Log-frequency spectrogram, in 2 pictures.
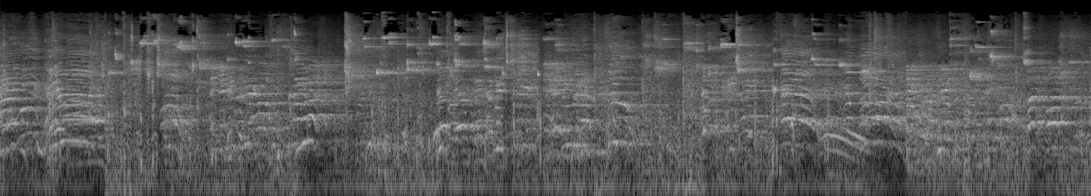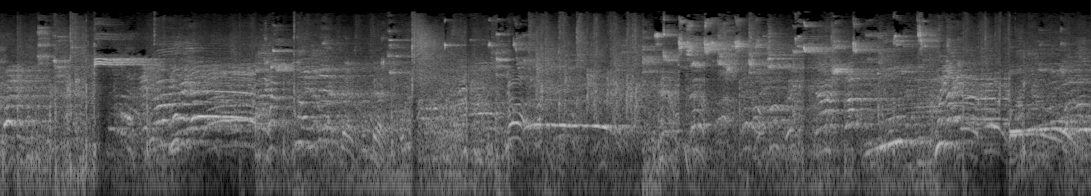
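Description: Live sound of a basketball game in a large gym: the ball bouncing on the hardwood court, with players' voices and shouts. The hall makes it all echo.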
